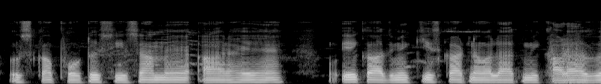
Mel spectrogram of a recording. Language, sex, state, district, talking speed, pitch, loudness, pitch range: Hindi, male, Jharkhand, Deoghar, 160 wpm, 105 Hz, -18 LUFS, 100-105 Hz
